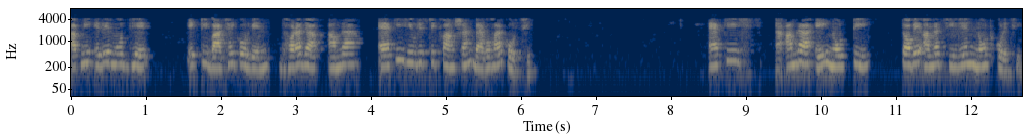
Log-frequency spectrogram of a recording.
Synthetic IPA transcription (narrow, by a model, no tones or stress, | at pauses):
apniʔed̪eɾmod̪ʱːe | ek̚ʈibat͡ɕʰajkoɾbend̪ʱɔɾad͡ʑakamɾa | ɛkiɦiuɾisʈikfaŋʃonbɛboɦaɾkoɾt͡ɕʰi | ɛki | amɾaʔejnoʈ̚ʈi | t̪ɔbeʔamɾat͡ɕilɖɾenːoʈkoɾet͡ɕʰḭ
